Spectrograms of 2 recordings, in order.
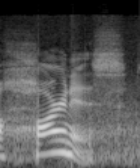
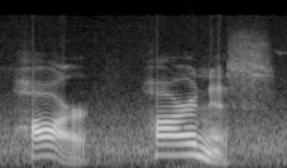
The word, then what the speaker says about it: harness: Harness. Pronunciation, use the R sound like far and bar. Har. Harness. The stress is on the first syllable. Harness.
